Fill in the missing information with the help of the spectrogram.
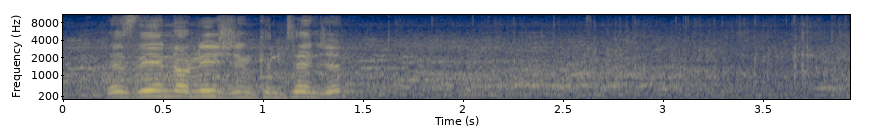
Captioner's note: applause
